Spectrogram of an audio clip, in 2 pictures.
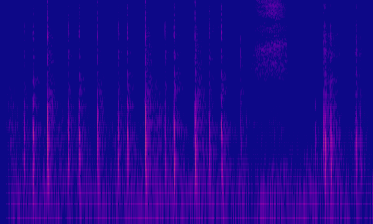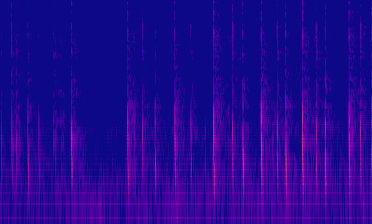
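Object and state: Cardboard keyboard box.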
